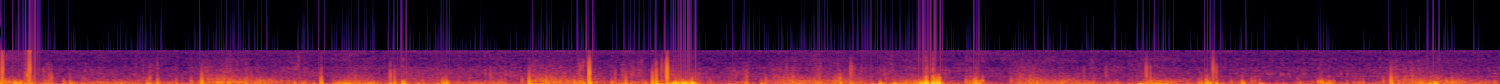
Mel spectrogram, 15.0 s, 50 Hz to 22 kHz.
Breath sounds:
0.09-1.83 s: exhalation
0.09-1.83 s: crackles
1.82-3.26 s: inhalation
1.84-3.25 s: crackles
3.27-5.14 s: exhalation
3.27-5.14 s: crackles
5.15-6.40 s: inhalation
5.15-6.40 s: crackles
6.40-7.57 s: exhalation
6.60-7.07 s: wheeze
7.57-8.75 s: crackles
7.57-8.79 s: inhalation
8.76-10.04 s: exhalation
8.76-10.04 s: crackles
10.07-11.34 s: inhalation
10.07-11.34 s: crackles
11.35-13.79 s: exhalation
12.66-13.19 s: stridor
13.80-15.00 s: inhalation
13.80-15.00 s: crackles

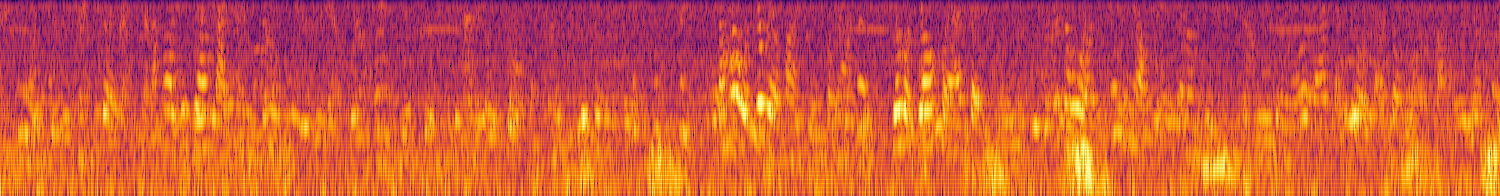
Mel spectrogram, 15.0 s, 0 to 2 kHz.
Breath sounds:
5.67-6.26 s: inhalation
6.46-6.94 s: exhalation
9.72-10.27 s: inhalation
10.65-11.09 s: exhalation
14.04-14.67 s: inhalation
14.73-15.00 s: exhalation

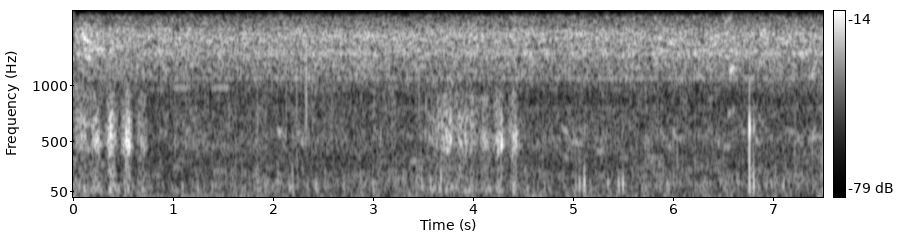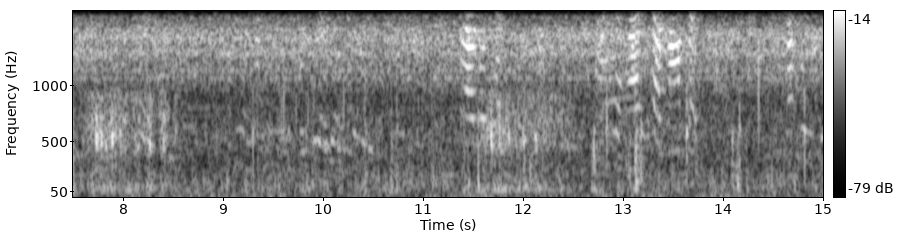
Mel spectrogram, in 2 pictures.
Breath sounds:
0.00-0.69 s: inhalation
3.39-4.45 s: inhalation
7.51-8.57 s: inhalation
11.58-12.63 s: inhalation

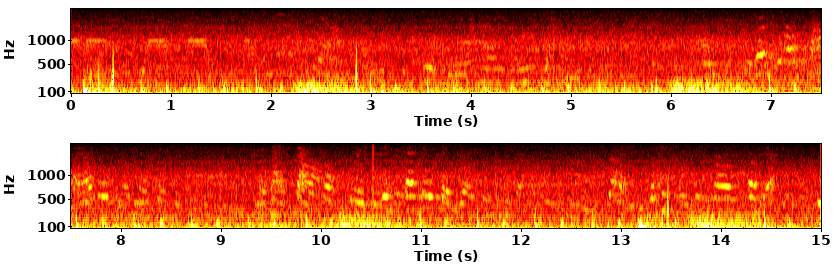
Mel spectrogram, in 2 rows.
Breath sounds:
2.16-3.15 s: inhalation
5.86-6.85 s: inhalation
10.13-11.12 s: inhalation
13.69-14.58 s: inhalation

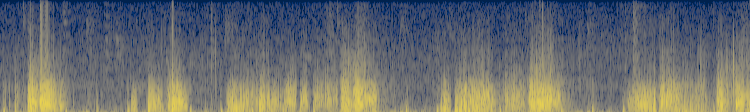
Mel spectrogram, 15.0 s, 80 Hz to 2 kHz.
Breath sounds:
0.47-0.79 s: inhalation
0.47-0.79 s: crackles
0.78-1.35 s: exhalation
0.80-1.35 s: crackles
2.48-3.26 s: inhalation
2.48-3.26 s: crackles
3.31-3.81 s: exhalation
3.31-3.81 s: crackles
4.37-5.12 s: inhalation
4.37-5.12 s: crackles
5.16-6.77 s: exhalation
5.16-6.77 s: crackles
6.80-7.05 s: inhalation
6.80-7.05 s: crackles
7.08-7.61 s: exhalation
7.08-7.61 s: crackles
8.68-9.04 s: inhalation
8.68-9.04 s: crackles
9.08-9.98 s: exhalation
9.08-9.98 s: crackles
10.00-10.57 s: inhalation
10.00-10.57 s: crackles
10.59-11.36 s: exhalation
12.48-13.21 s: inhalation
12.48-13.21 s: crackles
13.24-14.32 s: exhalation
13.24-14.32 s: crackles
14.34-14.66 s: inhalation
14.34-14.66 s: crackles
14.68-15.00 s: exhalation
14.68-15.00 s: crackles

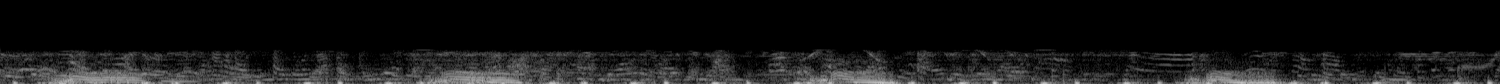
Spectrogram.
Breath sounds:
0.30-1.80 s: inhalation
4.11-5.61 s: inhalation
7.74-9.24 s: inhalation
11.65-13.15 s: inhalation

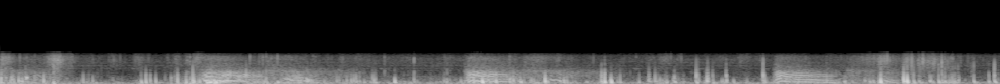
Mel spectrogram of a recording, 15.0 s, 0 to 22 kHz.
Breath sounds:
2.98-4.03 s: inhalation
2.98-4.03 s: rhonchi
4.03-5.04 s: exhalation
4.07-5.08 s: rhonchi
6.90-7.90 s: inhalation
6.90-7.90 s: rhonchi
7.94-8.95 s: exhalation
7.94-8.95 s: rhonchi
11.59-12.60 s: inhalation
11.59-12.60 s: rhonchi
12.66-13.67 s: exhalation

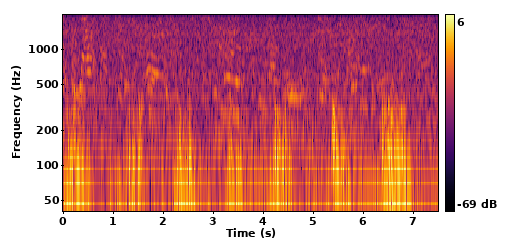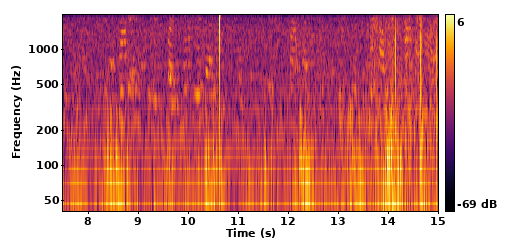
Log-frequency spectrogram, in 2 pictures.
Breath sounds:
0.00-0.64 s: exhalation
0.00-0.64 s: crackles
1.12-1.63 s: inhalation
1.12-1.63 s: crackles
2.05-2.81 s: exhalation
2.05-2.81 s: crackles
3.13-3.67 s: inhalation
3.13-3.67 s: crackles
4.08-4.62 s: exhalation
4.08-4.62 s: crackles
5.32-5.98 s: inhalation
5.32-5.98 s: crackles
6.31-7.16 s: exhalation
6.31-7.16 s: crackles
8.25-9.02 s: inhalation
8.25-9.02 s: crackles
10.28-10.94 s: exhalation
10.28-10.94 s: crackles
12.09-12.75 s: inhalation
12.09-12.75 s: crackles
13.19-13.85 s: exhalation
13.19-13.85 s: crackles
13.91-14.57 s: inhalation
13.91-14.57 s: crackles

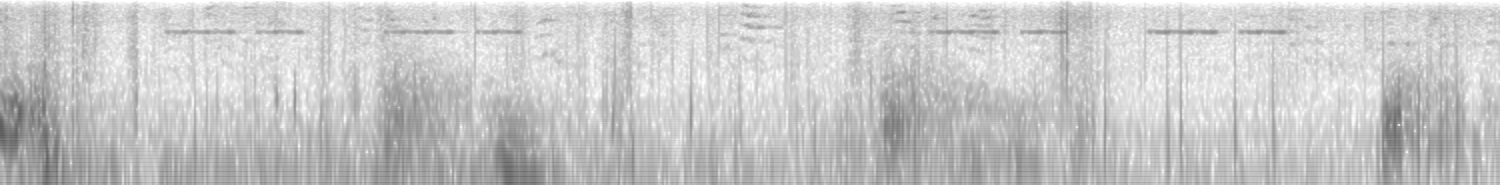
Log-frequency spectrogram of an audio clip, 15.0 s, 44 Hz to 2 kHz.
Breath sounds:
3.79-4.74 s: inhalation
4.74-5.56 s: exhalation
4.88-5.59 s: rhonchi
8.78-9.29 s: crackles
8.79-9.68 s: inhalation
9.68-10.50 s: exhalation
13.79-14.63 s: crackles
13.85-14.68 s: inhalation
14.68-15.00 s: exhalation
14.97-15.00 s: rhonchi

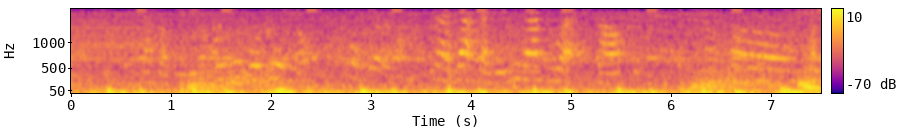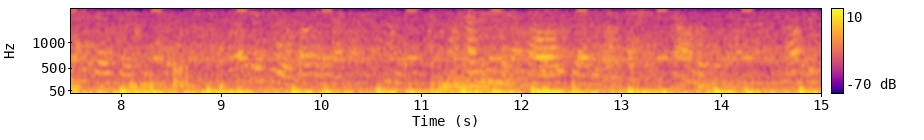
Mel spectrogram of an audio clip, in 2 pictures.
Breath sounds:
1.04-2.33 s: inhalation
1.04-2.33 s: wheeze
6.08-7.22 s: inhalation
6.08-7.22 s: wheeze
7.22-7.68 s: exhalation
7.22-7.68 s: crackles
11.13-12.10 s: inhalation
11.13-12.10 s: wheeze
12.10-12.60 s: exhalation
12.10-12.60 s: crackles

